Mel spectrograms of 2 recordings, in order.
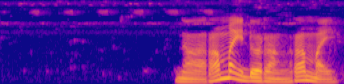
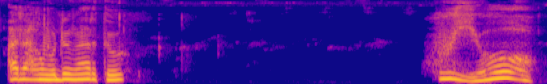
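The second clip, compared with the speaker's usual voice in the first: higher, louder urgent question to the viewers; alarmed call; 6 semitones higher, 5 dB louder than usual. Real, not acted. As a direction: ask them again, getting scared. Alarmed asking viewers about noise.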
